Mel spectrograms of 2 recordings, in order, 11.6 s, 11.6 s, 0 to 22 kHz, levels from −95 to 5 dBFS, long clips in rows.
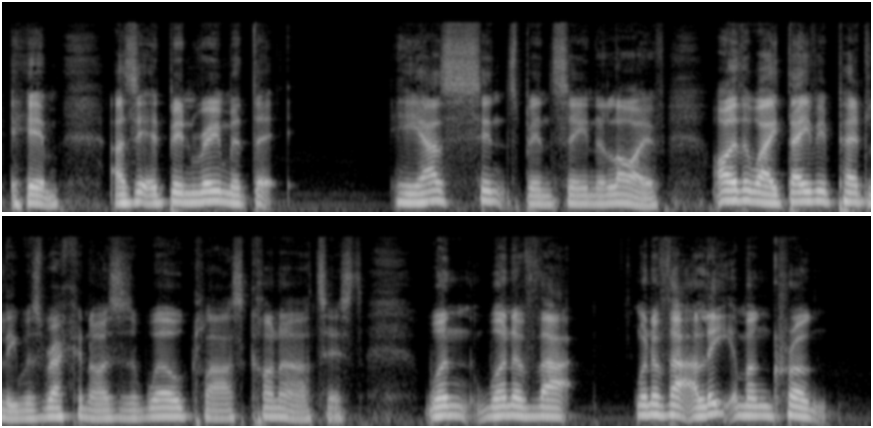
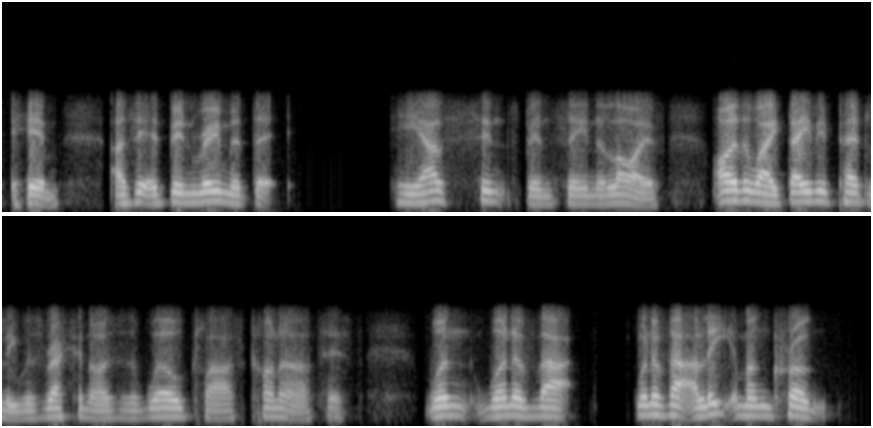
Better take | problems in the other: first | phone-call audio; poor line; nothing above 4 kHz

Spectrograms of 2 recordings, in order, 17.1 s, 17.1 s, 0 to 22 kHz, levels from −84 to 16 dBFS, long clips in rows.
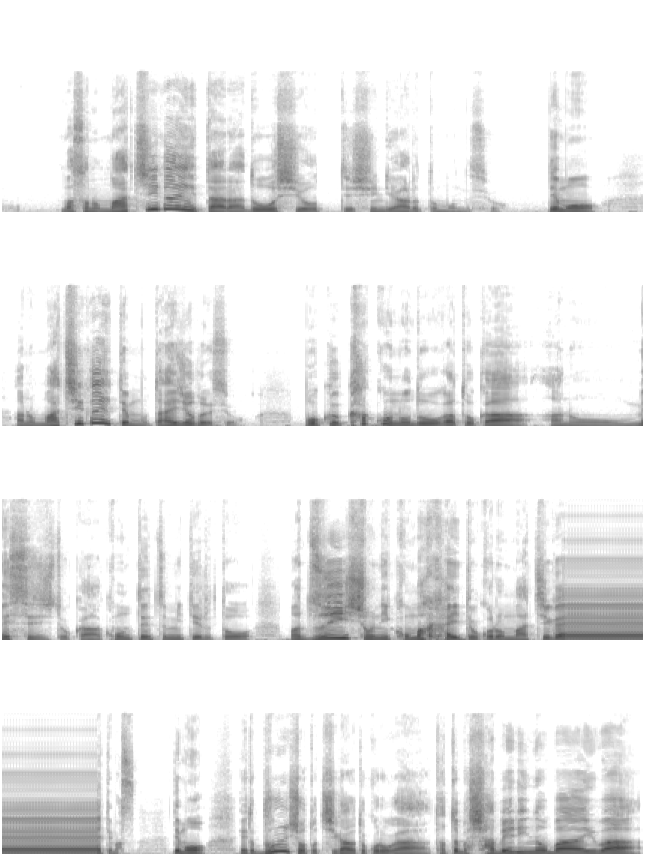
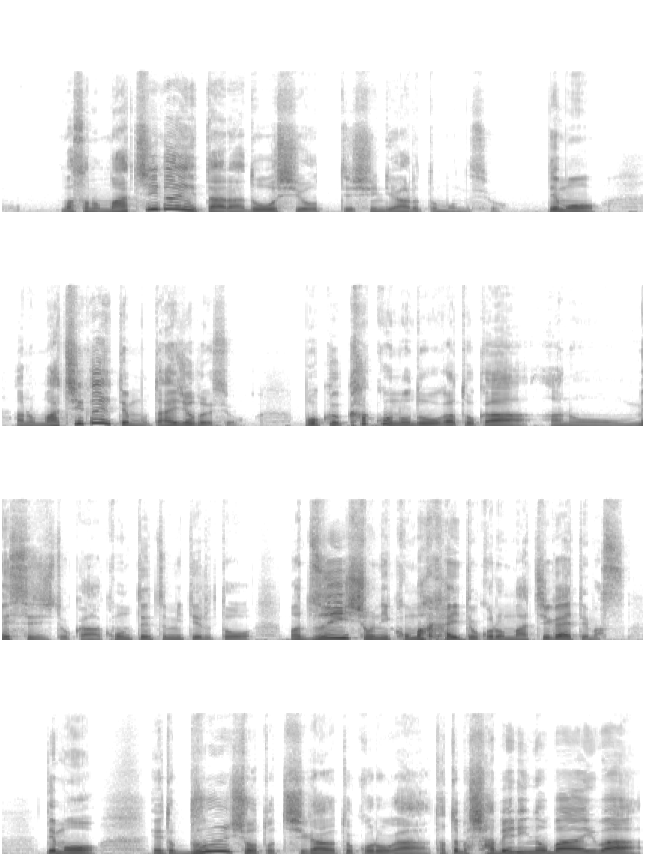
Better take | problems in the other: second | audio freezing; at 12 s for 1 s

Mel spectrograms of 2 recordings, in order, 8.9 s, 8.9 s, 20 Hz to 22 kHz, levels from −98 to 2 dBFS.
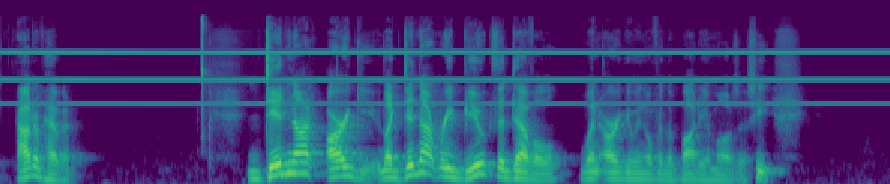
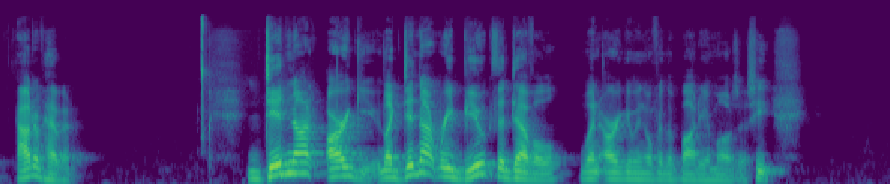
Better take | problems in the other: second | high-pitched whine; loud; throughout; 8 kHz, 10 dB below the speech

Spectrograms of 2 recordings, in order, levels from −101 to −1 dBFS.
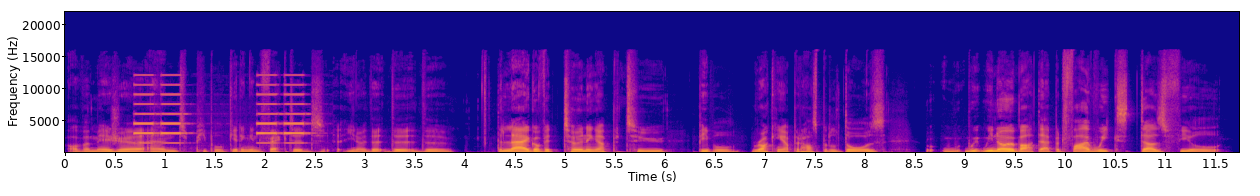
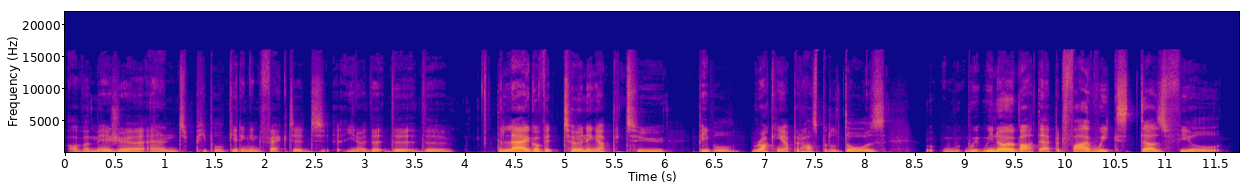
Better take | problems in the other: second | phone ringing; loud; from 0.5 to 2.5 s; peak 4 dB above the speech

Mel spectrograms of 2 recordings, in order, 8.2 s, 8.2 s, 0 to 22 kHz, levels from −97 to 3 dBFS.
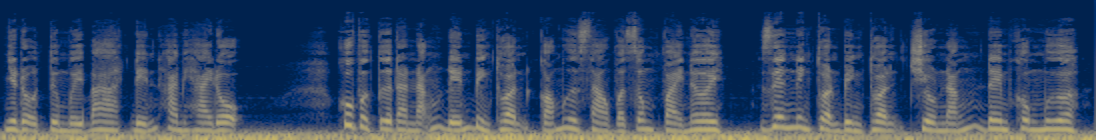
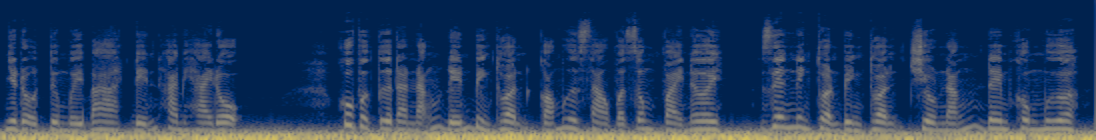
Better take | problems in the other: first | low rumble; loud; throughout; 4 dB below the speech; faint in the first

